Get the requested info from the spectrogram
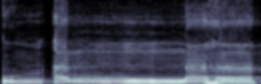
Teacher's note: mim sukun bertemu Hamza Idhar syafawi mim sukun dibaca jelas tanpa mendengung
